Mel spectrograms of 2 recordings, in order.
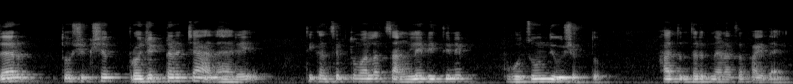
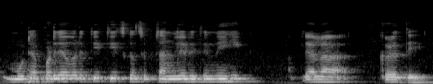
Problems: constant background noise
